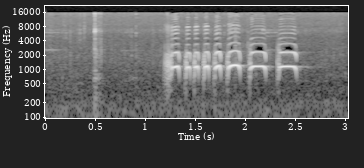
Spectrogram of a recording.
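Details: Engkel song of a local male zebra dove: a faint click, then a rolling phrase of soft cooing notes that start quick and lengthen toward the end.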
